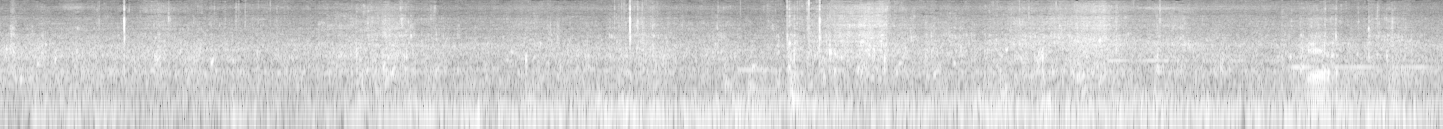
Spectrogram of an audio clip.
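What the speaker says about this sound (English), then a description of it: "Looks like this definitely has a wind on this side." Steady wind rushing past the microphone while kayaking off Blake Island, Washington, with low water wash and occasional paddle splashes underneath, constant and fairly loud for several seconds.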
